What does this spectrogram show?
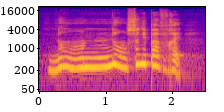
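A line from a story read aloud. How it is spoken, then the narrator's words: Panicked pleading stammer. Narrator (French): balbutia-t-elle, suppliante, affolée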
